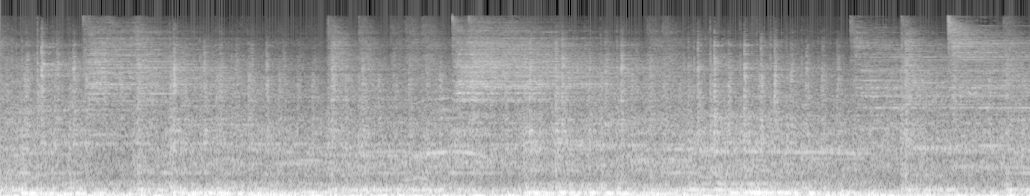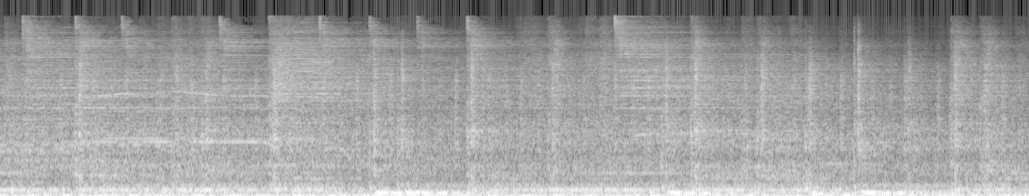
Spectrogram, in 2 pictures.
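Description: Rock drum kit played live through an arena PA in a drum solo: bass drum, rolling tom fills and frequent cymbal crashes, loud and steady throughout.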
